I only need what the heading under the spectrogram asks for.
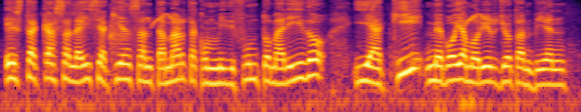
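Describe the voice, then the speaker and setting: Radionovela: actriz como viuda centroamericana setentona, orgullosa, terca y mandona; leve ruido de fondo. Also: female voice, medium pitch, moderate pace, darkish tone, a little hiss or hum, natural voice. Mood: stubborn, indignant. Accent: Central American. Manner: bossy, indignant. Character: stubborn, proud widow of seventy-four, mayor's mother. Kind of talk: radio soap opera acting.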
